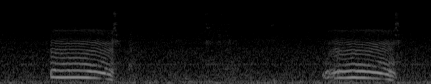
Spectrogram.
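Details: Domestic cat, female, perched in a storage closet after the light is turned on to bother her, answering her owner: two drawn-out meows about three seconds apart, each arching up then falling, with quiet room between.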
